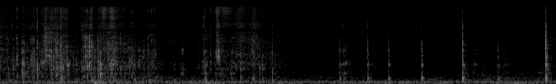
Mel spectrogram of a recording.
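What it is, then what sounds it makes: Cardboard box being scratched and tapped. Fingertips and nails scratch and tap the printed surface of a small, hollow, rectangular Herbion Cold & Flu cardboard box, held in one hand and likely full of sachets. About three seconds of dense, papery scratching and rubbing give way to sparse, sharp, dry taps with almost no ring. The taps have a bright crack on top of a soft, low body.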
